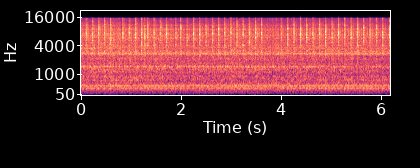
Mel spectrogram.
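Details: AV 89 two-stroke with an Ersal 70cc kit, after ignition repair and a correct-thickness head gasket, warming up before retorquing head and exhaust. Crisp, even buzz at a steady idle with no misses or rattles; healthy.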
